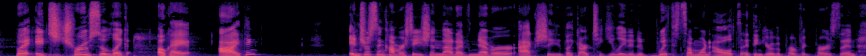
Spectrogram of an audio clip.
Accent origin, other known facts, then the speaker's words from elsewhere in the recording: New Jersey, United States; I'm from New Jersey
